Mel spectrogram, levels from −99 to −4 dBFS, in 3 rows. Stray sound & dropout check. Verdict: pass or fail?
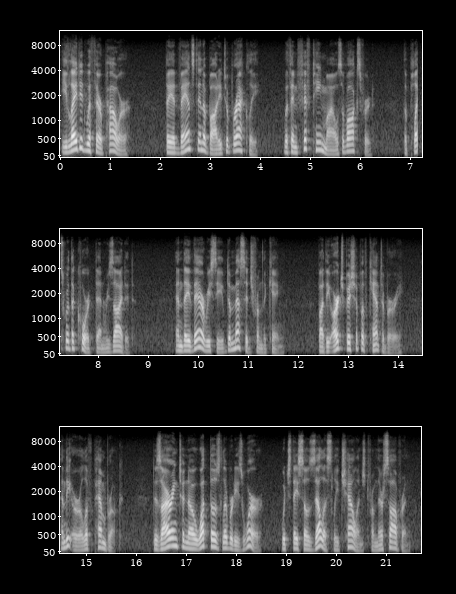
fail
